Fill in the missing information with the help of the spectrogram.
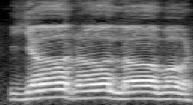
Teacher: जिन वर्णों का उच्चारण करते समय हवा फेफड़ों से निकलकर मुंह के किसी भाग को स्पर्श करते हुए नहीं निकलती, उसको बोलते हैं अंतस्था व्यंजन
